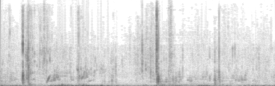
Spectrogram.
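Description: Wind rumbling on the microphone over water lapping against a plastic kayak hull, with scattered short knocks and splashes at uneven intervals.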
